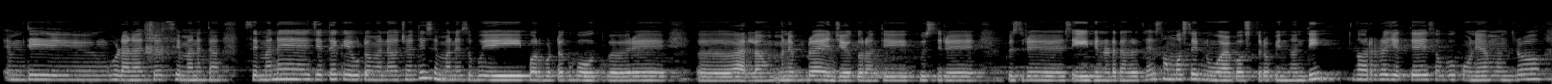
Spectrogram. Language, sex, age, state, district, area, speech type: Odia, female, 18-30, Odisha, Puri, urban, spontaneous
